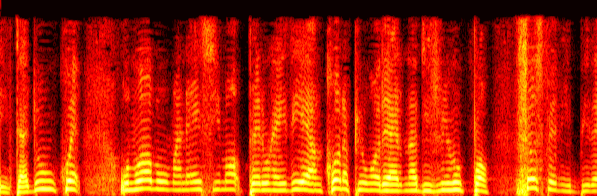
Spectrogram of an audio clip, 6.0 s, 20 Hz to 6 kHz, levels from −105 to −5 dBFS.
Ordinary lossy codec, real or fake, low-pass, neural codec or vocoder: MP3, 48 kbps; fake; 5.4 kHz; codec, 16 kHz, 1.1 kbps, Voila-Tokenizer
